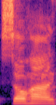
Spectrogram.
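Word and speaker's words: Sochan: Everybody saying it's so hand or so. I'm gonna go with Sohan. Said pronounce the pretend the C isn't there. C is silent with Sohan.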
